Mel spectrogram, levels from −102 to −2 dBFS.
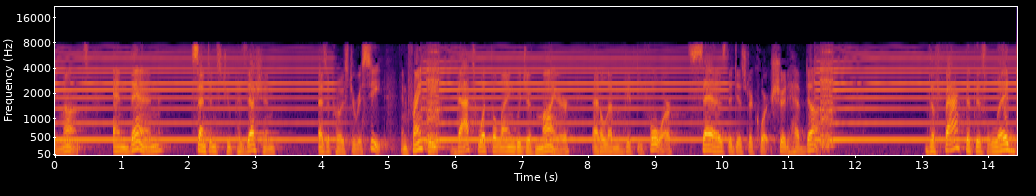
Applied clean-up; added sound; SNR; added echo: none; Bowed string instrument; 4 dB; none.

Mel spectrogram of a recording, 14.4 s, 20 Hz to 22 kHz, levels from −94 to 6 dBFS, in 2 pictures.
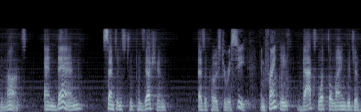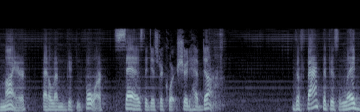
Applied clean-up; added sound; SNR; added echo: neural separator model SepFormer DNS4.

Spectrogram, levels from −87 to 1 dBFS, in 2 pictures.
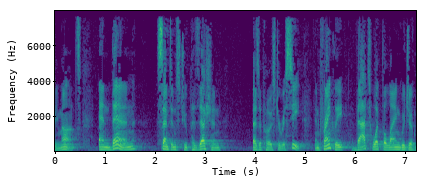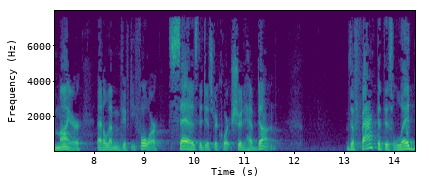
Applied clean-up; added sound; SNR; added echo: none; none; none; none.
